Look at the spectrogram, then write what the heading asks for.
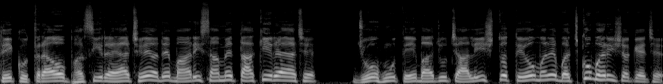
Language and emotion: Gujarati, fearful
